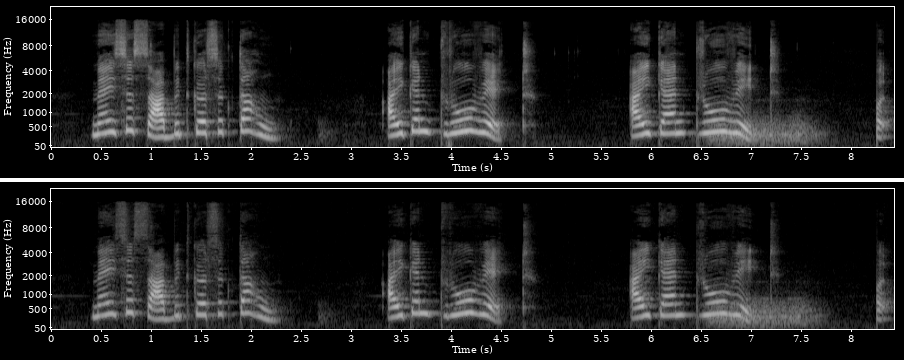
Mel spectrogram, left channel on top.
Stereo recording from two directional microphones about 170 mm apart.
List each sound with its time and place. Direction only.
0.3 s a woman's voice: 20° left (ahead or behind)
3.2 s a woman's voice: 15° left (ahead or behind)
